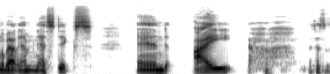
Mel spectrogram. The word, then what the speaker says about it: amnestics: is you're wrong about amnestics. And that doesn't sound right to me still. The word should be pronounced amnestics, but because it's a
